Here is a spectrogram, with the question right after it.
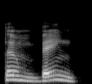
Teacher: ele é um ditongo decrescente e ele é nasal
